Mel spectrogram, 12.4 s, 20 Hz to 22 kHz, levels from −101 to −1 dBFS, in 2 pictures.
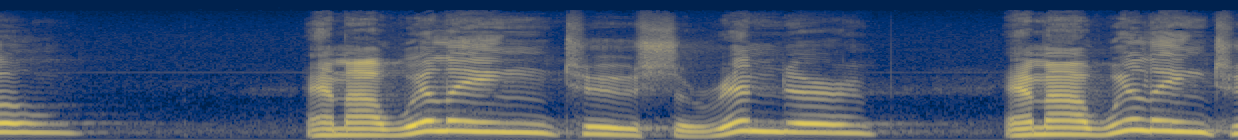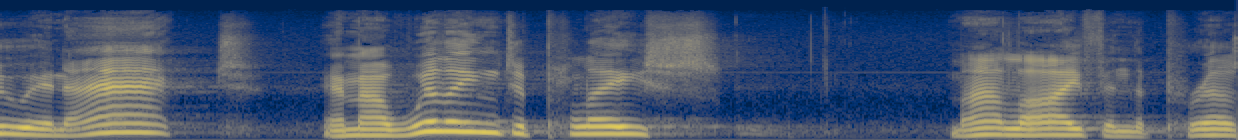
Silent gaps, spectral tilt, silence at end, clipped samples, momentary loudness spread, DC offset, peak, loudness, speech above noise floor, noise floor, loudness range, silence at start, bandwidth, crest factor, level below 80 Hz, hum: none; -5 dB/octave; 0 s; under 0.1%; 15 LU; under 0.1%; -6 dBFS; -21 LUFS; 46 dB; -67 dBFS; 4 LU; 0 s; 15 kHz; 16 dB; -76 dBFS; none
